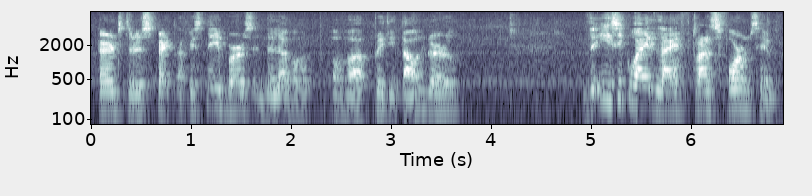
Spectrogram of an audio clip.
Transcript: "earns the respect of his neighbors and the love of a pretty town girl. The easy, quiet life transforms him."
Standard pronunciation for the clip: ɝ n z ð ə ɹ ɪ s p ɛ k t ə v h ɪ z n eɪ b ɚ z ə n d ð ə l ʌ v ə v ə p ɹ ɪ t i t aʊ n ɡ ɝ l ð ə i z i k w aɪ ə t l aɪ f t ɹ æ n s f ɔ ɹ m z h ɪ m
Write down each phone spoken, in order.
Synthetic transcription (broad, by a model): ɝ n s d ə ɹ ɪ s p ɛ k t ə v h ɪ s n eɪ b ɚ s ə n d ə l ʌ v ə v ə p ɹ ɪ t i t aʊ n ɡ ɝ l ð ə i s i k w aɪ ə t l aɪ f t ɹ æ n s f ɔ ɹ m s h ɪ m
